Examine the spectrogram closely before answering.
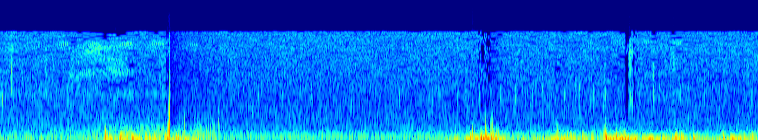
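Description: A groundhog chews and munches on food close by.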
